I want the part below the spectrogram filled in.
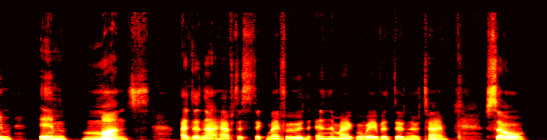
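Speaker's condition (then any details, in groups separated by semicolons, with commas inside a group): Bulbar onset ALS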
